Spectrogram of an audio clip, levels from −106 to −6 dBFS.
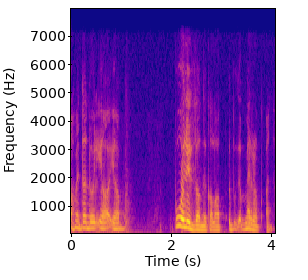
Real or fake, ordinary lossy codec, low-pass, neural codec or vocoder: real; none; 7.2 kHz; none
